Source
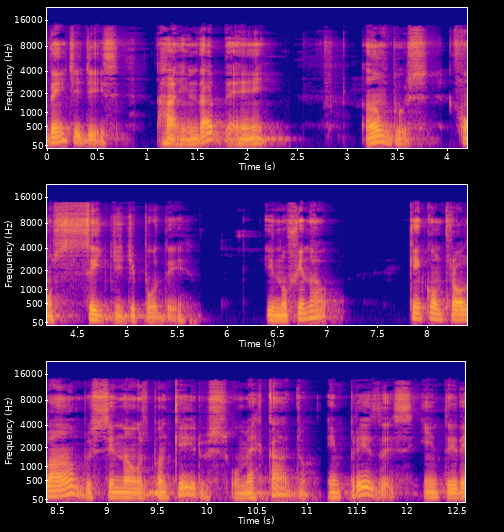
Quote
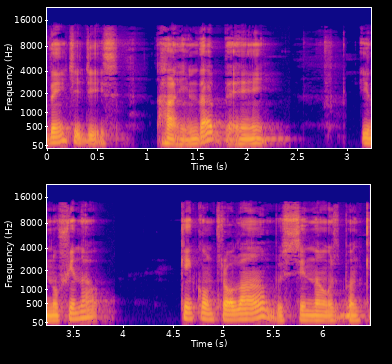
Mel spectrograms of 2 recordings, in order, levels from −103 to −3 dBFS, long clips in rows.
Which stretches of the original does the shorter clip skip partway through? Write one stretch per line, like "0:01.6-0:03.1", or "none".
0:03.0-0:06.2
